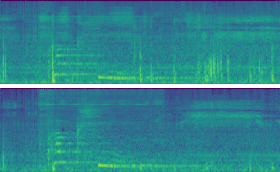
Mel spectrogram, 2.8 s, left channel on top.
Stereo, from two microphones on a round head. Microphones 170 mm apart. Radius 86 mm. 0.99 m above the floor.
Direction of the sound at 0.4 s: 40° right (ahead or behind).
